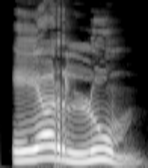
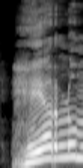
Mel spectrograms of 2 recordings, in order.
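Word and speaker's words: heirloom: एयर लम। एयर लम पढ़ा जाएगा। यहां पे भी एच साइलेंट रहेगा। यानी हेयर लम मत पढ़िएगा।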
